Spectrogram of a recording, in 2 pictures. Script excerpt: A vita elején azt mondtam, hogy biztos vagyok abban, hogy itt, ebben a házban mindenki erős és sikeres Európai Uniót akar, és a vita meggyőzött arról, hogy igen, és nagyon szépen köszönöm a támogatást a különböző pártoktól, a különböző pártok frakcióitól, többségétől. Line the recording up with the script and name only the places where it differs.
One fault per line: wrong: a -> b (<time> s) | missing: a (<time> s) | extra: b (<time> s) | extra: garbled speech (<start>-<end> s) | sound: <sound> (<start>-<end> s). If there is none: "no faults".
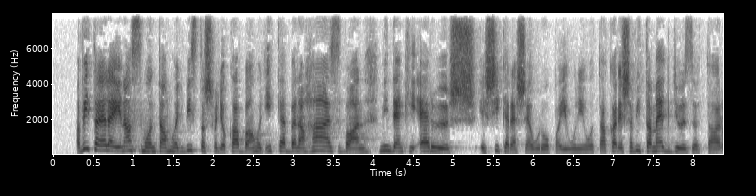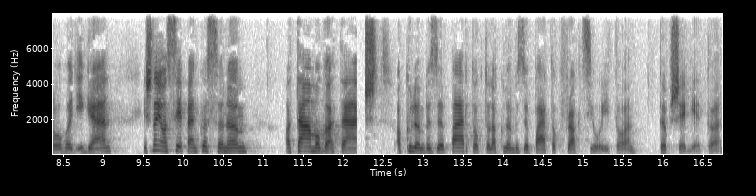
sound: dropout (12.2-12.3 s)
